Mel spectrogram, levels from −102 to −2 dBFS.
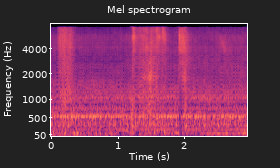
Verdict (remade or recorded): remade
